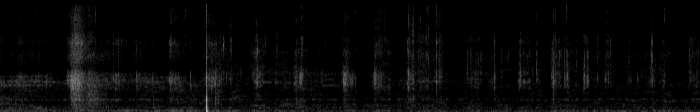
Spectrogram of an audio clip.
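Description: Boiled jackfruit, chopped onion and garlic being mixed by hand in a steel plate: soft, irregular squishing and rustling, with scattered small clicks and one sharp click about three seconds in.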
